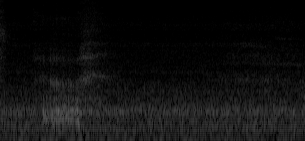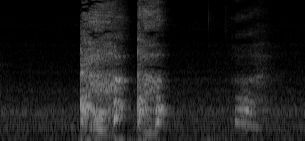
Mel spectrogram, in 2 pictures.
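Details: Bronchitis cough in a person with fever and ears popping: two harsh, loud coughs in quick succession, then a softer third, with a faint throat sound before.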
